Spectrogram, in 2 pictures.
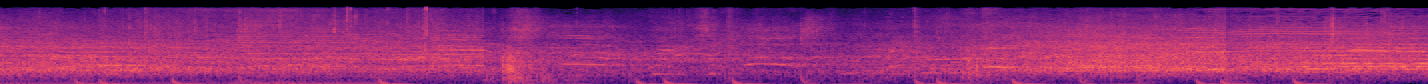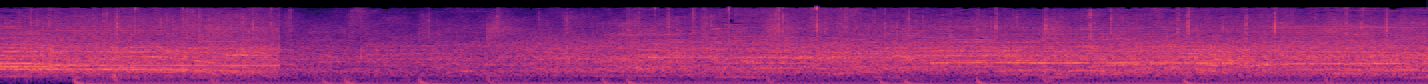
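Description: Background music with a steady bass beat, with voices over it.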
